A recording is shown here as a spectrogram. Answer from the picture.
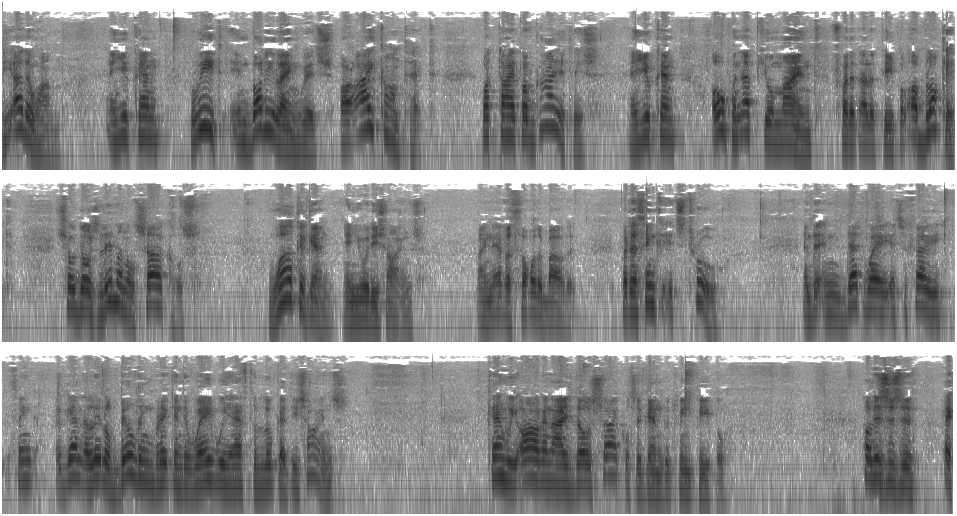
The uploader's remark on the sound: One of a broad lecture series organised by Urban Design London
